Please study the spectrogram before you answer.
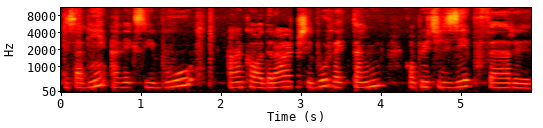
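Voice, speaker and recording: A woman with a Québécois accent demonstrates card making at her craft desk, chatting and thinking aloud as she works and sometimes dropping to a soft murmur. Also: mid-range voice, a little slow. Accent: Québécois French. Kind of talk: casual crafting tutorial. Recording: noisy with crafting clicks.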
